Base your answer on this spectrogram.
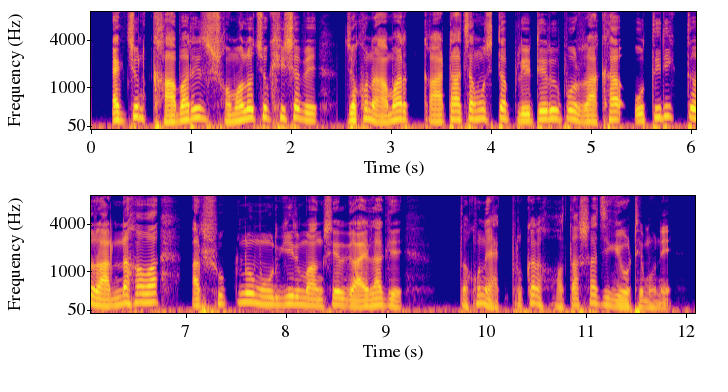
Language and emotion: Bengali, sad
